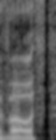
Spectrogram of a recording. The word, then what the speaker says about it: Voth: And, so sorry about getting your last name wrong before. It is Voth.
